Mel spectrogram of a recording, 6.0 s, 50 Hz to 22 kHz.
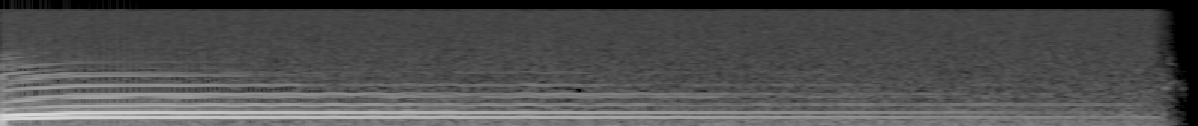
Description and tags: Tape Slide Guitar 7
Lo-fi tape samples at your disposal.
mojomills, slide, tape, collab-2, guitar, lo-fi, vintage, Jordan-Mills, lofi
